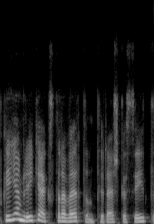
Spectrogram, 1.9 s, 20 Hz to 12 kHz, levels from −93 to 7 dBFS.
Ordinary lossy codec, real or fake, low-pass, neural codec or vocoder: Opus, 24 kbps; fake; 7.2 kHz; codec, 16 kHz, 16 kbps, FunCodec, trained on LibriTTS, 50 frames a second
